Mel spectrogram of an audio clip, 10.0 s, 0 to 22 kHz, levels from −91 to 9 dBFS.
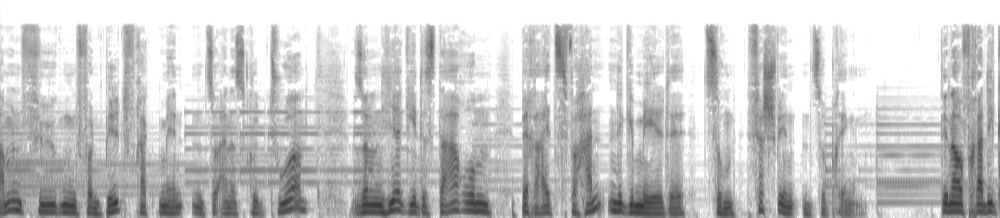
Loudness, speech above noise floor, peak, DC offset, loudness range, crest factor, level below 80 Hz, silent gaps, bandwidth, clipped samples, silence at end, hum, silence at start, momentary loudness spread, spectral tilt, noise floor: -23 LUFS; 23 dB; -4 dBFS; under 0.1%; 3 LU; 20 dB; -50 dBFS; none; 14 kHz; under 0.1%; 0 s; none; 0 s; 12 LU; -6 dB/octave; -45 dBFS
